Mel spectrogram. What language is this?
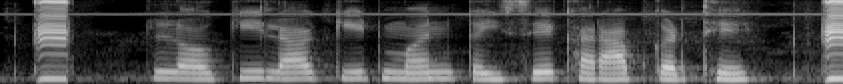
Chhattisgarhi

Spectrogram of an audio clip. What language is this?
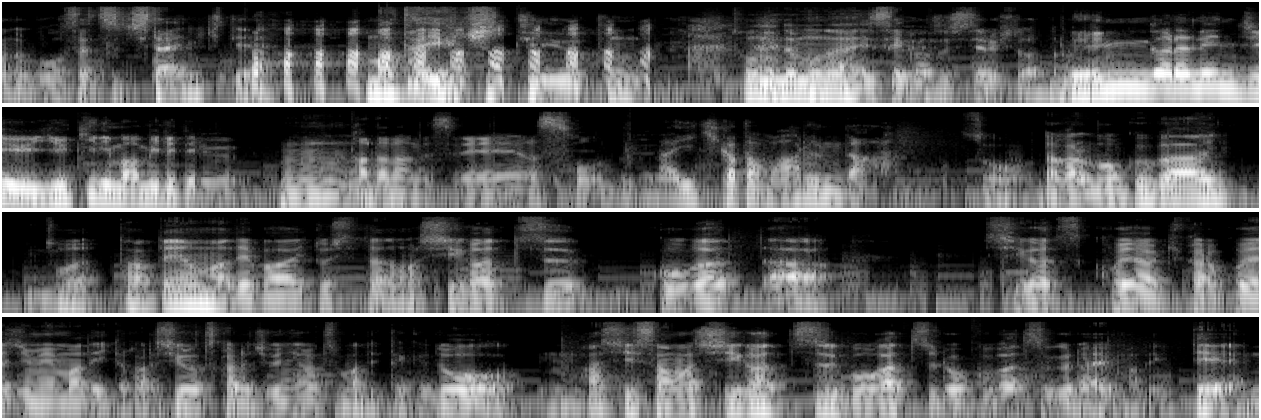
Japanese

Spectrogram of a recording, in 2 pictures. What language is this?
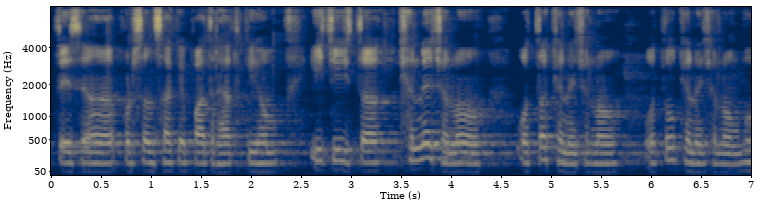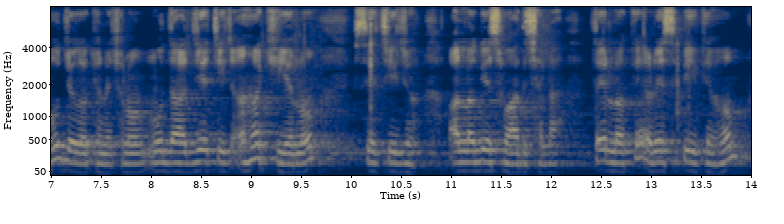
Maithili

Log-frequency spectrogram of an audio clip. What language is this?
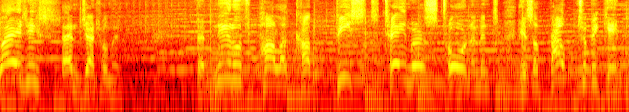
English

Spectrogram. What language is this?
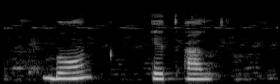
Spanish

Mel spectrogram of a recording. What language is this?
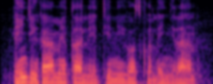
Kalenjin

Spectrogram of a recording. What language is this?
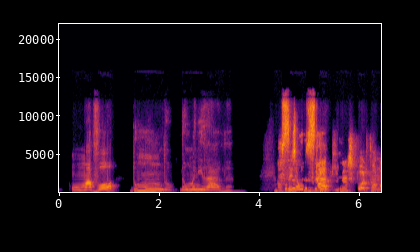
Portuguese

